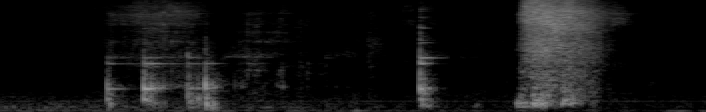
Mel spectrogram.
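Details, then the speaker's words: German shepherd with allergies sneezing in a kitchen during cooking: a few clinks, then one sharp, hissing burst of air. A single big dog sneeze. "did you hear that noise that was my german shepherd sneezing she has allergies too just we do"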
